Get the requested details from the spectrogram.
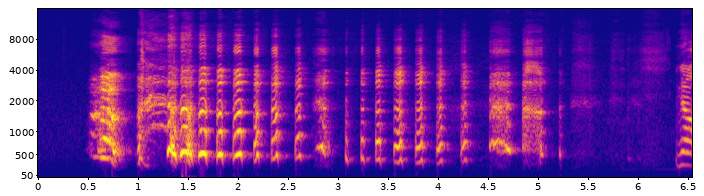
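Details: Woman (sister) with a bout of strong hiccups that began after laughing while slouching, worsened after drinking too much water; likely acid reflux disease: rapid run of short voiced gasps, some with laughter.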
